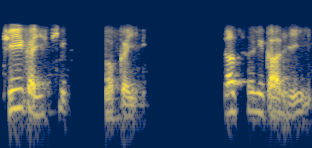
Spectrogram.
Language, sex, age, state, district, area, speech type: Punjabi, male, 60+, Punjab, Bathinda, rural, conversation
